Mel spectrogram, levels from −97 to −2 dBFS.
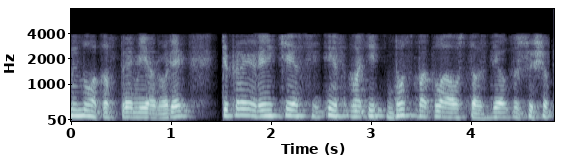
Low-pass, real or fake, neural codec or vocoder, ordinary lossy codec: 7.2 kHz; fake; codec, 16 kHz, 1 kbps, FunCodec, trained on Chinese and English, 50 frames a second; AAC, 16 kbps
